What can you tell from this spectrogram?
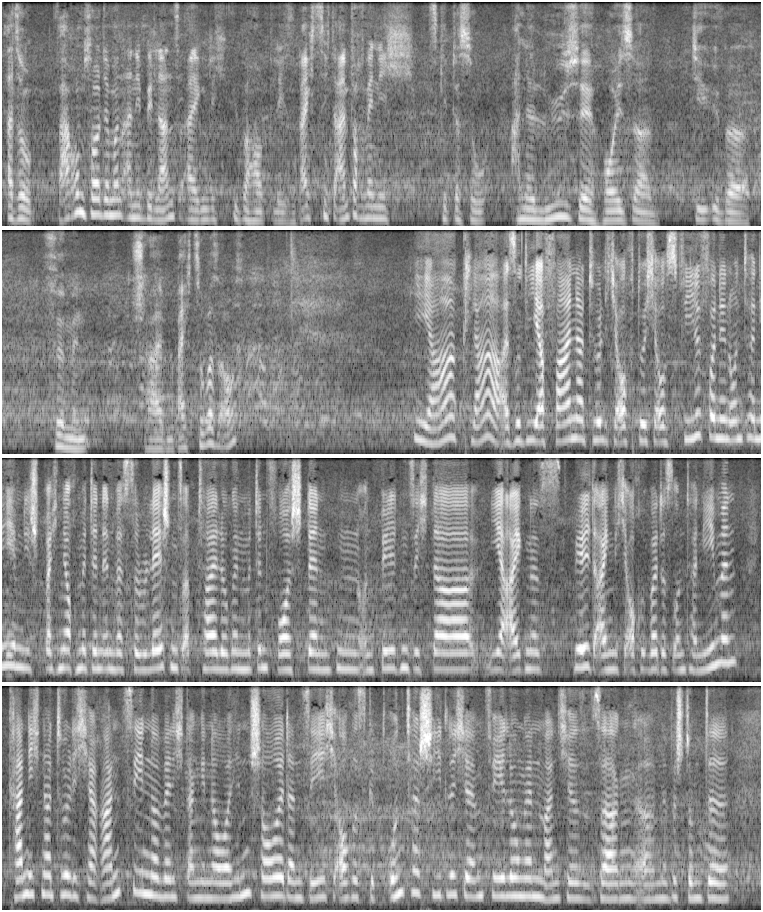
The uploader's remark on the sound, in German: Diesmal live vom Börsentag Hamburg.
